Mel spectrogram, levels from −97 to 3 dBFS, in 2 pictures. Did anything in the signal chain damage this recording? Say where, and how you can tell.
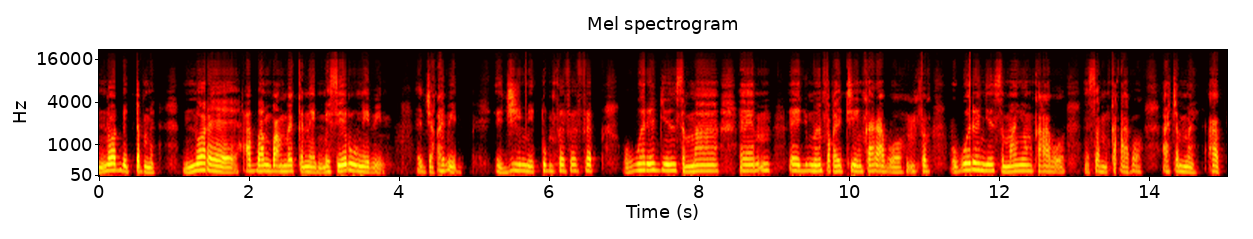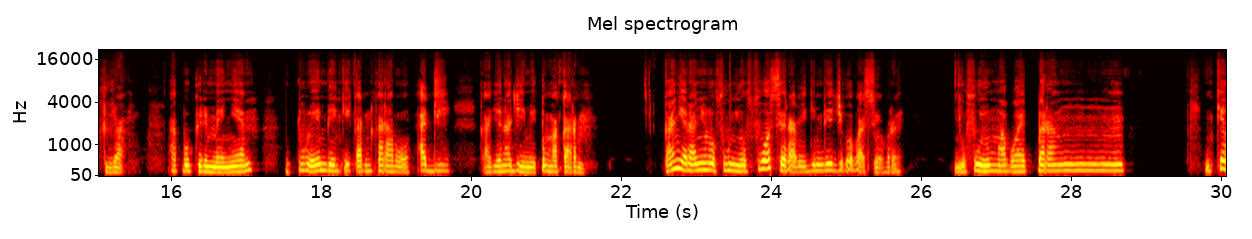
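Yes, at the codec stage: a low-bitrate Opus compression pass in its music-style mode, likely around 24 kbps, runs throughout. Band energies survive but their fine detail is filled in, so the speech keeps full bandwidth yet sounds plainly rough, grainy and noisy.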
